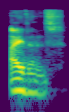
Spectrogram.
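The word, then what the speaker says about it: Ivins: What is the proper pronunciation of the man's name? Ivans.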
